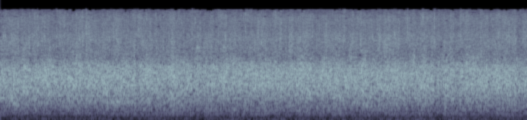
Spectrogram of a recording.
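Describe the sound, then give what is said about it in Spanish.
An audience applauds after a chamber orchestra performance. The clapping is a thick, even, loud roar that continues without a break for the whole stretch. “Estamos sin palabras ante el aplauso que lo dice todo.”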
